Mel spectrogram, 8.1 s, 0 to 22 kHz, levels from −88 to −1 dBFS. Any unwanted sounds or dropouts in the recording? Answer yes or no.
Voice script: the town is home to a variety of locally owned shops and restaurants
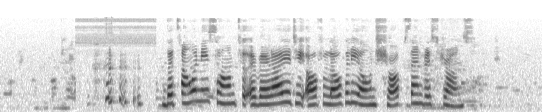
yes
